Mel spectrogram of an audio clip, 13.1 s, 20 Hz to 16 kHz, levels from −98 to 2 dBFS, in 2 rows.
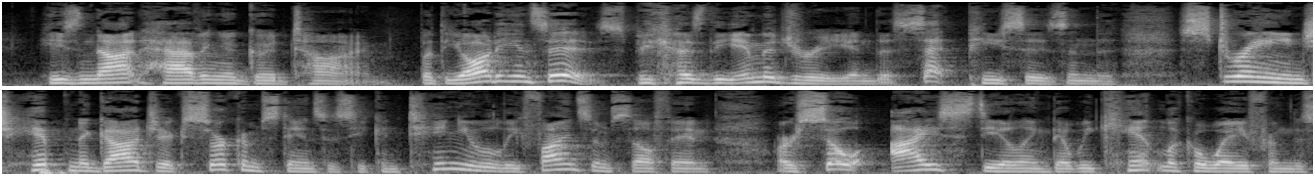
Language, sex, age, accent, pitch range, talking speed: English, male, 20-39, American, 130-185 Hz, 170 wpm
